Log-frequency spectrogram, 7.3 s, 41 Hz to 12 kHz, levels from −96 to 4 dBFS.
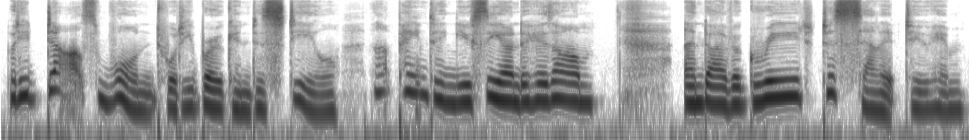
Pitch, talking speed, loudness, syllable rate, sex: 190 Hz, 190 wpm, -20 LUFS, 4.8 syllables/s, female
